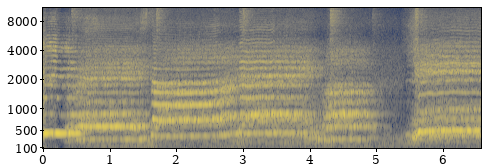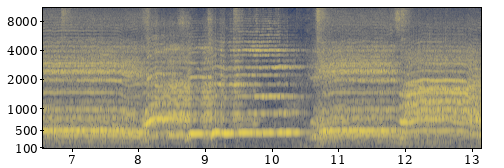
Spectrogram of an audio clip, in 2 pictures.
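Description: Congregation singing gospel praise together in long held notes, with a short break about five seconds in and another near ten seconds.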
